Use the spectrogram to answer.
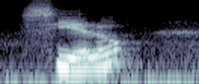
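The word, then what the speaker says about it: cielo: I like for example in the word Theo which means the sky then it is more similar to this th sound in think okay thinko some people especially in Spain pronounce it more like an S like sound sound cello but I'm more inclined or most people are more inclined towards the TH or something in between so we're always safe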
